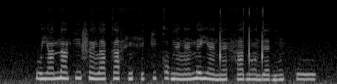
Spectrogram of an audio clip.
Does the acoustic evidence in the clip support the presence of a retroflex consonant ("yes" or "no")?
no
